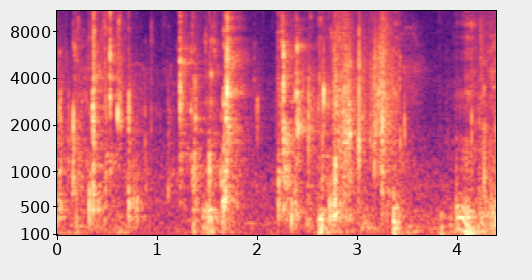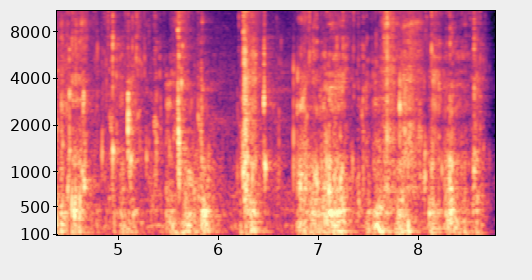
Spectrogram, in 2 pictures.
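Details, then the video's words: Indoors, a French bulldog chomps on watermelon: loud, juicy crunches and slurping smacks come in clusters of several bites, broken by brief quiet gaps. "ASMR Dog eating watermelon | French bulldog"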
